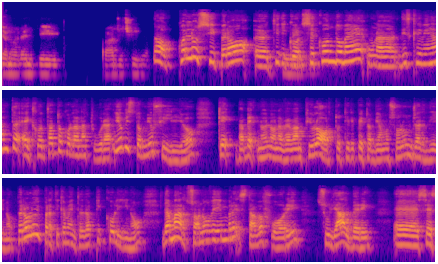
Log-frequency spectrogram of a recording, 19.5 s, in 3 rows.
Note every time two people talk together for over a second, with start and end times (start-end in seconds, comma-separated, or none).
none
